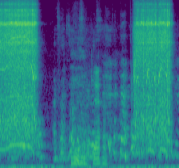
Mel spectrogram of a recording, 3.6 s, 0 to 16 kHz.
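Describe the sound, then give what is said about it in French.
A power drill bores out a sample through a 25 cm stainless steel sampling tool mounted on it, giving two loud, dense whirring bursts at the start and end with voices talking in the quieter gap between. “c'est monté sur un outil qui est assez courant, qui est une perceuse.”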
